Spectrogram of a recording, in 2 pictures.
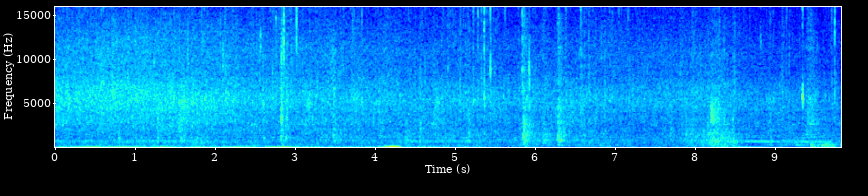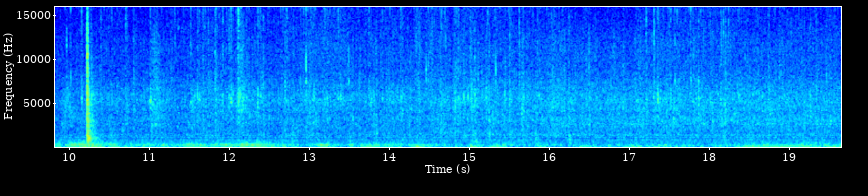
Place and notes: from/behind window, Mladinska, Maribor, Slovenia - rain in may, hesitates to fall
